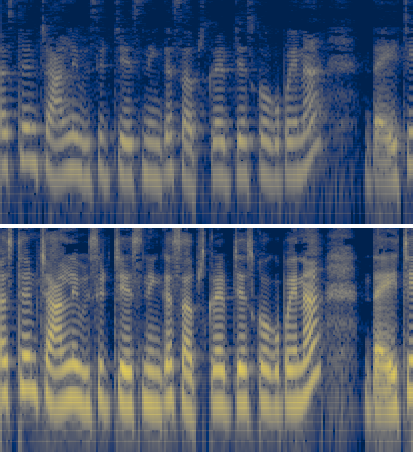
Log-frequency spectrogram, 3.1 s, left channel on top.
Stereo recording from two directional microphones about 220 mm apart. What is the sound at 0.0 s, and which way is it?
Speech, 50° right (ahead or behind).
